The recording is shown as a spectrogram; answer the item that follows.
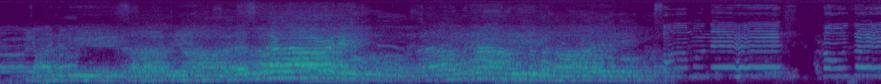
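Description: A group of men chanting a devotional salam together in unison, as in the standing (qiyam) part of a milad. About eleven seconds in, the chorus thins, and a single voice carries on alone.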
